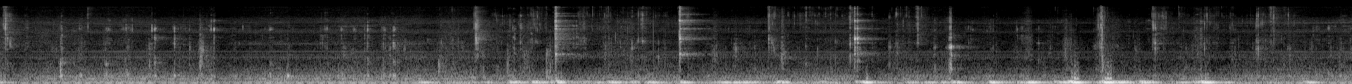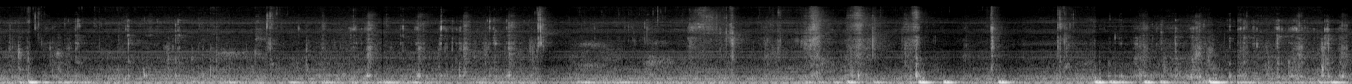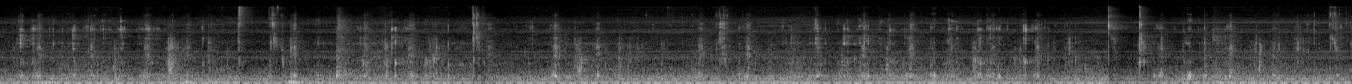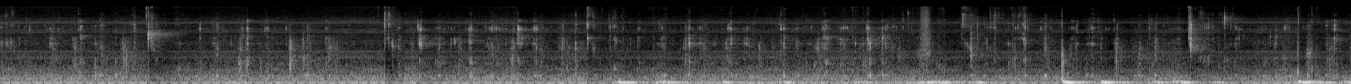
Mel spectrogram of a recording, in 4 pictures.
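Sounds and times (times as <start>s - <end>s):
chewing food: 0.0s - 54.0s
low steady hum: 0.0s - 54.0s.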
